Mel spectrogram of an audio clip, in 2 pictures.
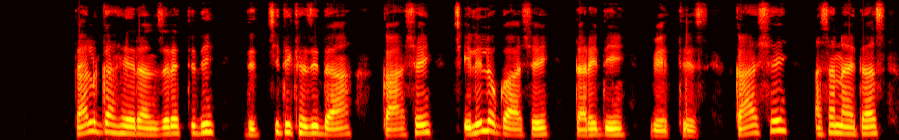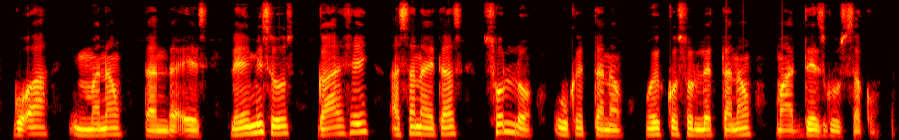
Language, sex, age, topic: Gamo, male, 25-35, agriculture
